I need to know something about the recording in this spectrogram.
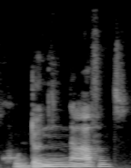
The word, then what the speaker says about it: goedenavond: Mind, however, that it's goedenavond there. You see there's an N appearing because otherwise it would be goedenavond, and that's not, that's quite difficult to pronounce.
